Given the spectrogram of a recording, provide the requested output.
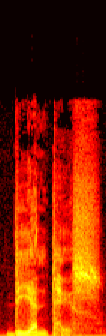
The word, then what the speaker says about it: dientes: The teeth are los dientes. Now if I were speaking at normal speed, I'd say los dientes, and you'd lose the double vowel there, but slowing it down, los dientes, dientes.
